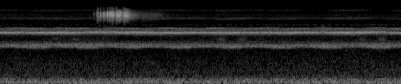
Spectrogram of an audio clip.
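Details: Crickets chirping through a New England summer night: an unbroken high, shrill chorus of stacked trills, with a single sharp, very high buzzy burst around one second in and a faint low hum.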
